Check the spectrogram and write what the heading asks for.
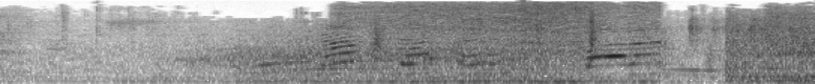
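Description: Voices calling over a steady low hum and noise, which grows louder about one and a half seconds in and cuts off just before the end.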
